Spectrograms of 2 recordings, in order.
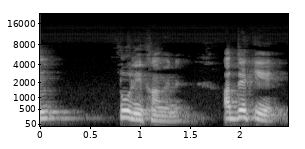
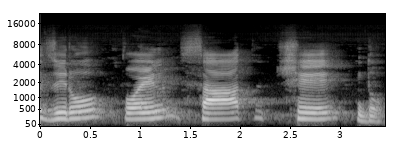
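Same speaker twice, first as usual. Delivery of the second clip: "सात छः दो" read slowly as separate digits; slow, spaced-out reading of "सात छः दो"; much slower than usual. Shown as a demonstration. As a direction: draw out "सात", "छः", "दो" one at a time. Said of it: "इसलिए इसको क्या पढ़ेंगे".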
